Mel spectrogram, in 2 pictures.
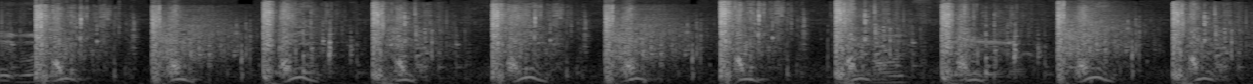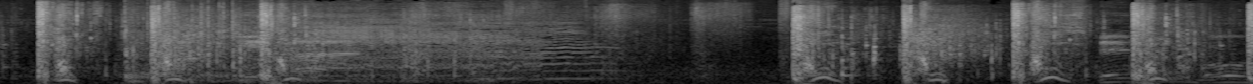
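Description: A hatchet chops rhythmically into a tree trunk with hard thuds.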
